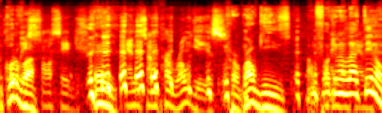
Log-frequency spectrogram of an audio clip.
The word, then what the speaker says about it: pierogi: and some pierogies. Pierogies. I'm fucking a Latino, man. I can't say it. Pierogi? Well, how do you say it? Pierogi. Pidiogi.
